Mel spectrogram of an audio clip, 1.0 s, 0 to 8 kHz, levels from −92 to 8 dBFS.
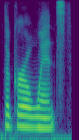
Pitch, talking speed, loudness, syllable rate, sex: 185 Hz, 180 wpm, -15 LUFS, 5.4 syllables/s, female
